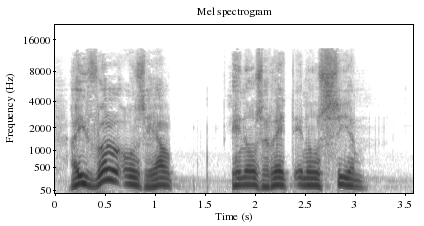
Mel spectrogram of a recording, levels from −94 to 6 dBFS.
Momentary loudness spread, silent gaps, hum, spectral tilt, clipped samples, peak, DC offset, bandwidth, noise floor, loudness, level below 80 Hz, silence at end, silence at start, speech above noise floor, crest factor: 10 LU; none; none; -6.5 dB/octave; under 0.1%; -6 dBFS; under 0.1%; 13 kHz; -57 dBFS; -20 LUFS; -58 dBFS; 0.5 s; 0.15 s; 38 dB; 14 dB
